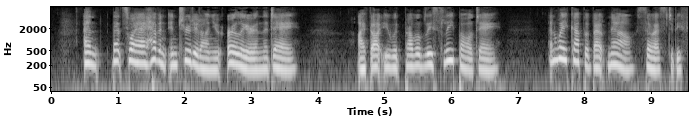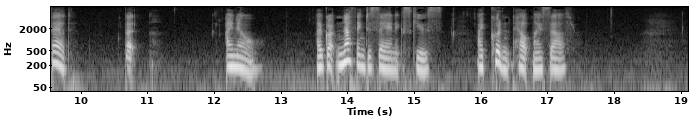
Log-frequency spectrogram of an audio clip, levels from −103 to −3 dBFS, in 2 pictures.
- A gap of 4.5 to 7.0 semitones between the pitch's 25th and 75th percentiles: Yes, average, 5.2 semitones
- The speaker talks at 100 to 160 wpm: Yes, average, 140 wpm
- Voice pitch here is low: No, medium, 180 Hz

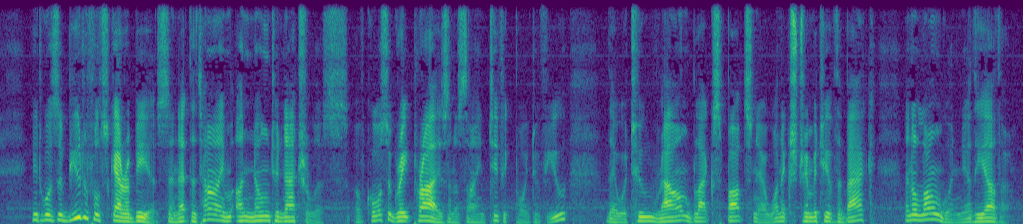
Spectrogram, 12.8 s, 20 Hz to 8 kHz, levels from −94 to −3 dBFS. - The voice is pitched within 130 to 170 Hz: Yes, medium, 140 Hz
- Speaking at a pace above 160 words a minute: Yes, average, 190 wpm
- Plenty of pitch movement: No, average, 4.4 semitones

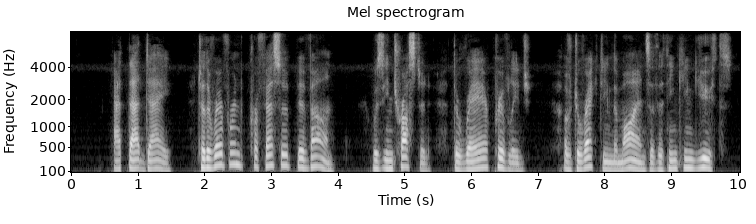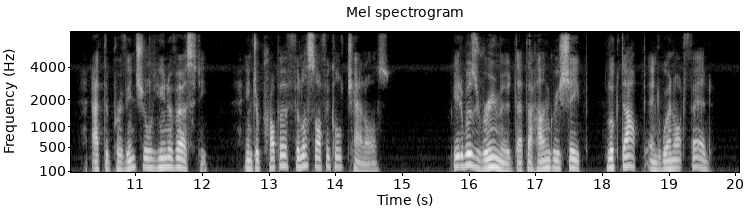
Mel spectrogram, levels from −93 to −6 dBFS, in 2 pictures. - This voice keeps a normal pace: No, slow, 130 wpm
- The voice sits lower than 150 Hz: Yes, low, 135 Hz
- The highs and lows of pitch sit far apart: No, average, 4.2 semitones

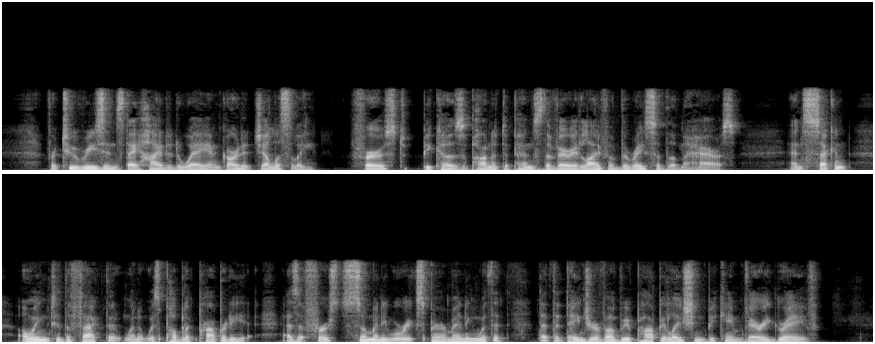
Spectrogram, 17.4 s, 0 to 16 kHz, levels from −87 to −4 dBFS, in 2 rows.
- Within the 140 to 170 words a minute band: No, average, 185 wpm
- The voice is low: Yes, low, 105 Hz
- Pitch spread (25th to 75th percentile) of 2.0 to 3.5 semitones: No, average, 4.0 semitones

